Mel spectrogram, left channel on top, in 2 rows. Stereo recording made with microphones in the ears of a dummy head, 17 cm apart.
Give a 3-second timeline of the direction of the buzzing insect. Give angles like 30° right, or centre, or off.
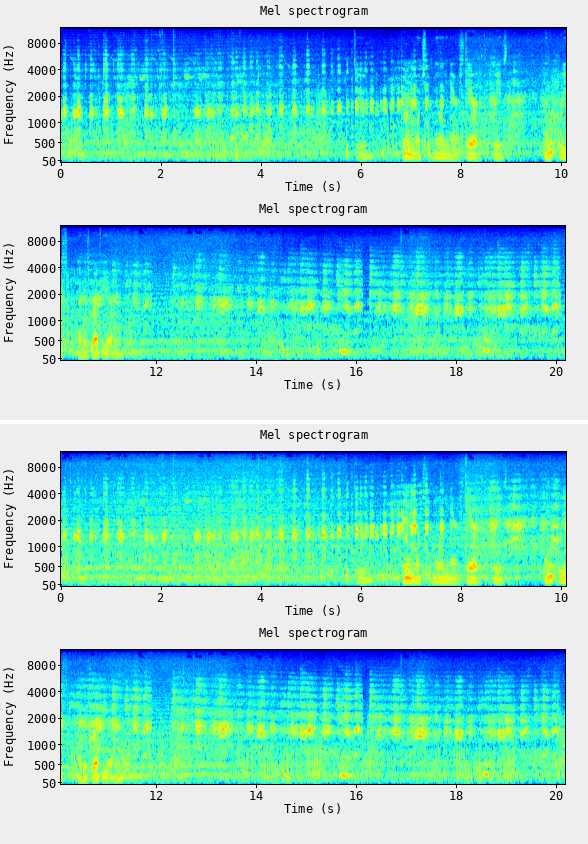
60° right, 40° right, 30° right, 10° right, 10° left, 20° left, 20° left.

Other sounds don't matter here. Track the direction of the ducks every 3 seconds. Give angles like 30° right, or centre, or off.
10° left, 10° right, 30° right, 30° right, 20° right, centre, 20° left.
